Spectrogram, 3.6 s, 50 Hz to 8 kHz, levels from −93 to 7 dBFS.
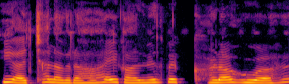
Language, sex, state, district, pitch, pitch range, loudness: Hindi, female, Bihar, Jamui, 240 Hz, 220-260 Hz, -16 LUFS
